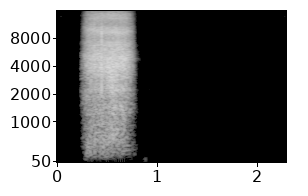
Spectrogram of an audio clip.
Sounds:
Sniff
